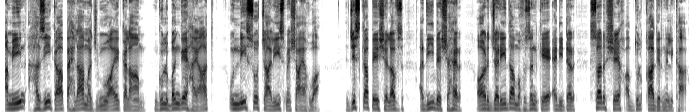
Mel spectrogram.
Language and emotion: Urdu, neutral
